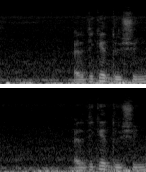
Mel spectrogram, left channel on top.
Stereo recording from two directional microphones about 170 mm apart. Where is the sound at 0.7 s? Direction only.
20° left (ahead or behind).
